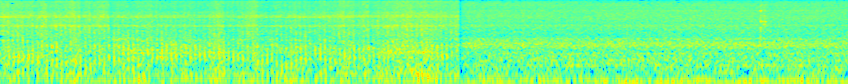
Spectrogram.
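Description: A helicopter in the DCS World flight combat game roars steadily and loudly with a dense rotor and turbine drone. The sound stays unbroken, with no voices, and dips slightly once partway through.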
